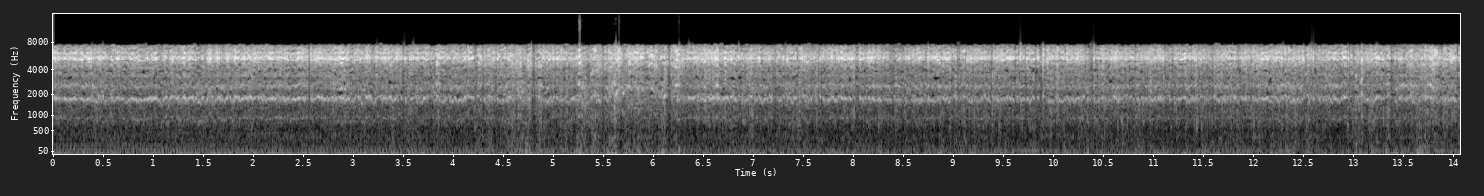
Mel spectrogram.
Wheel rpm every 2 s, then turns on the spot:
220, 230, 240, 240, 230, 230, 230.
none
